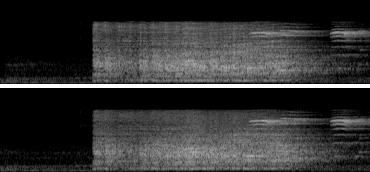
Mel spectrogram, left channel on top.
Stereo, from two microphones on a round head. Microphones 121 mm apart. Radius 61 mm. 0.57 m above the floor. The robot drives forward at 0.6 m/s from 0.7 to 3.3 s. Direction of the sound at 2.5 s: Centre (ahead or behind).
